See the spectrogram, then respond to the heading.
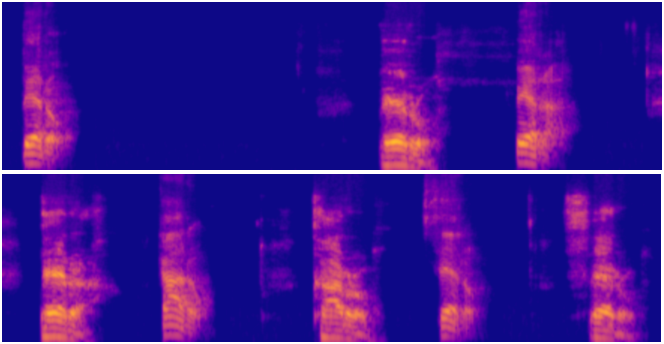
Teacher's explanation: if it's a singular R that comes in the middle or at the end of a word, it's not rolled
